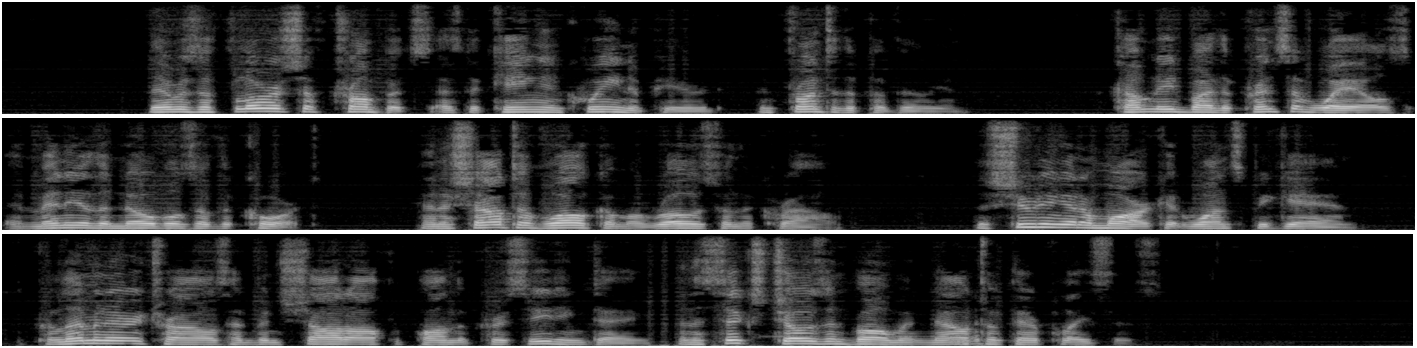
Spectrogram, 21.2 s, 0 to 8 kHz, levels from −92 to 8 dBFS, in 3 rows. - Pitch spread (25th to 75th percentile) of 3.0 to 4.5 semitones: Yes, average, 4.2 semitones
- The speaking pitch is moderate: Yes, medium, 150 Hz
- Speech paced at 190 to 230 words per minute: Yes, average, 195 wpm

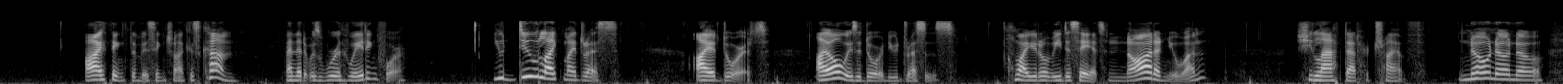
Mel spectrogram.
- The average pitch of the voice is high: Yes, high, 195 Hz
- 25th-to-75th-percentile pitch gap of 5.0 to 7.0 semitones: Yes, average, 5.3 semitones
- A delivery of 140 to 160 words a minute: No, average, 175 wpm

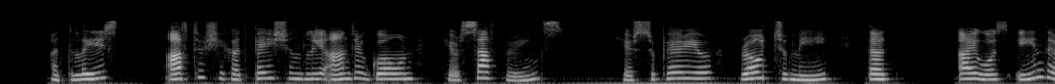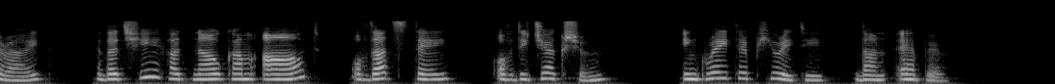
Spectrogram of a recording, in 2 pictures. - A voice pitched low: No, high, 245 Hz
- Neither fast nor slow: No, slow, 105 wpm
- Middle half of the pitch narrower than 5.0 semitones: Yes, narrow, 2.5 semitones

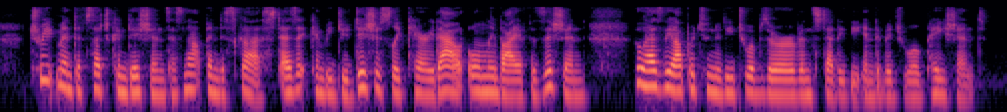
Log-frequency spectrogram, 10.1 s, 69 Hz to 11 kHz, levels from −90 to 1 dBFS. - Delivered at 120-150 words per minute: No, average, 180 wpm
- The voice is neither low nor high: Yes, medium, 165 Hz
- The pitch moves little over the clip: No, average, 3.5 semitones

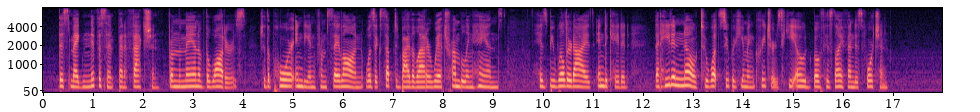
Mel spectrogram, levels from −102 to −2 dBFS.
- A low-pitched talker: No, high, 200 Hz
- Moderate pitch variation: No, narrow, 2.1 semitones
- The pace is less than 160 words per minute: Yes, average, 145 wpm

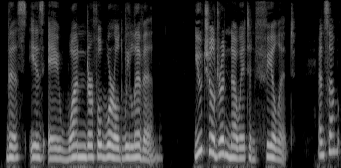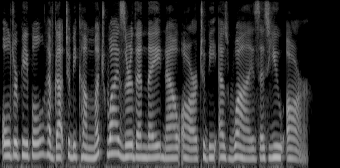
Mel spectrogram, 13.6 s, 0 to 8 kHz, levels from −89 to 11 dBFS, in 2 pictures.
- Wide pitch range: No, average, 3.1 semitones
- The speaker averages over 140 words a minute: Yes, average, 160 wpm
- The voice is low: No, high, 200 Hz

